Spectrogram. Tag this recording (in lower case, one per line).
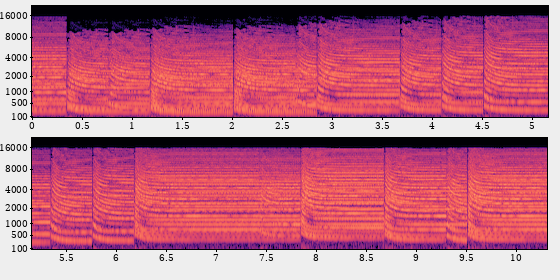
truck horn
music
